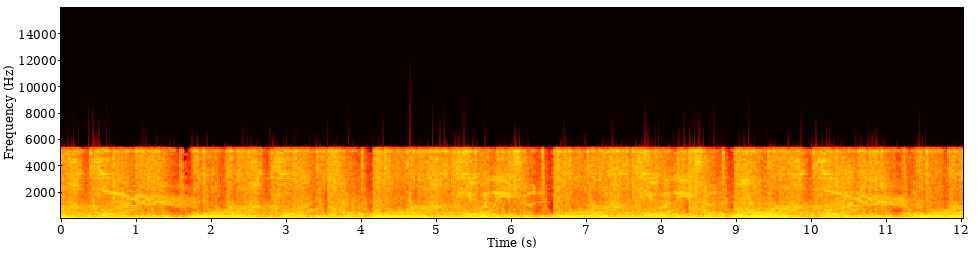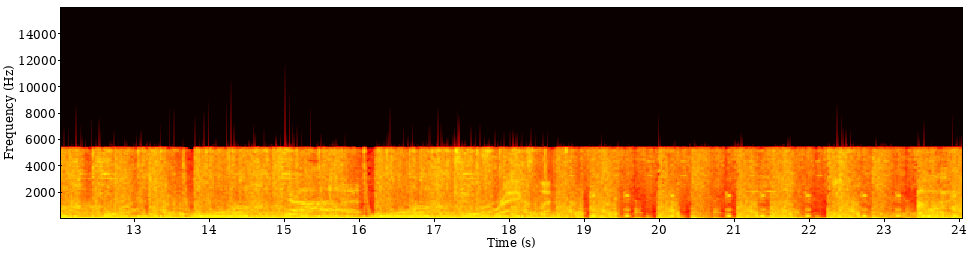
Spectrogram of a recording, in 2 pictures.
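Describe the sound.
Combat in the video game Quake Arena: a dense, relentless barrage of explosions, crashes and whooshing weapon blasts. It stays loud and continuous throughout, with a short dip near the end.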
